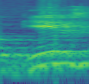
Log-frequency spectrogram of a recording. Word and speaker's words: gives: तो गिव्स की स्पेलिंग कैसे बनी, तो G से बन गया ग, और ये जो I है उससे बन गया ये छोटे ई की मात्रा, V से बन गया आधा व, और E साइलेंट है यहाँ पर, और S से बनता है ज।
